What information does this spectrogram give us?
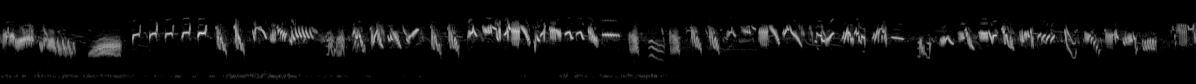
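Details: Song of a Calandra lark from the steppe near Astrakhan, Russia, May 2017, a long unbroken outpouring of fast, scratchy chirps, rattling trills and whistled slurs at high pitch, delivered almost without pause.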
